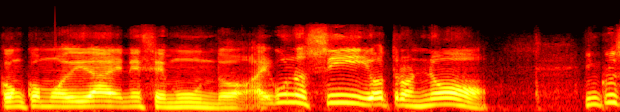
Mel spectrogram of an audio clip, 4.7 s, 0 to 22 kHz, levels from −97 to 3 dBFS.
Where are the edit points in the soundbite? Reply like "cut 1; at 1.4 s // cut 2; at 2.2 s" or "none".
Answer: none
